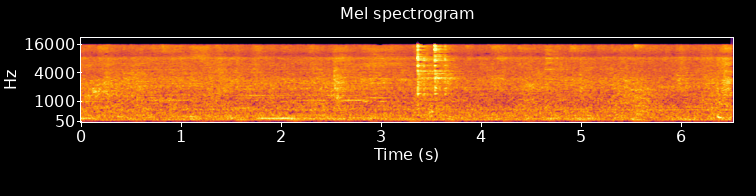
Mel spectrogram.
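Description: Steady low background hum with a brief ringing clink of tableware, dishes or glass, about three and a half seconds in.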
